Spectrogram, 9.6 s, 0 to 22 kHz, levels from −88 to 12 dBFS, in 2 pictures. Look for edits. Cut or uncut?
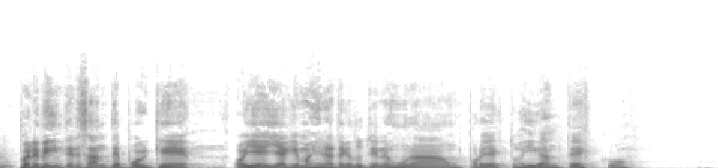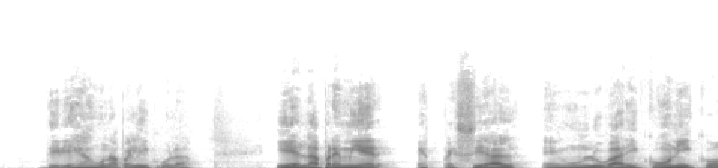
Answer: uncut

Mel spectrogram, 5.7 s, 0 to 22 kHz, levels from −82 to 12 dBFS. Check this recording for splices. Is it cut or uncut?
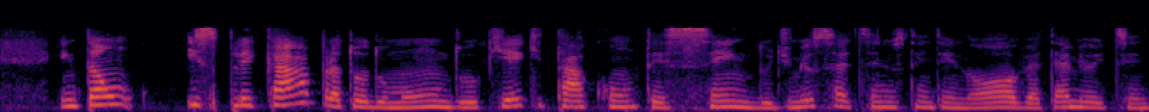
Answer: uncut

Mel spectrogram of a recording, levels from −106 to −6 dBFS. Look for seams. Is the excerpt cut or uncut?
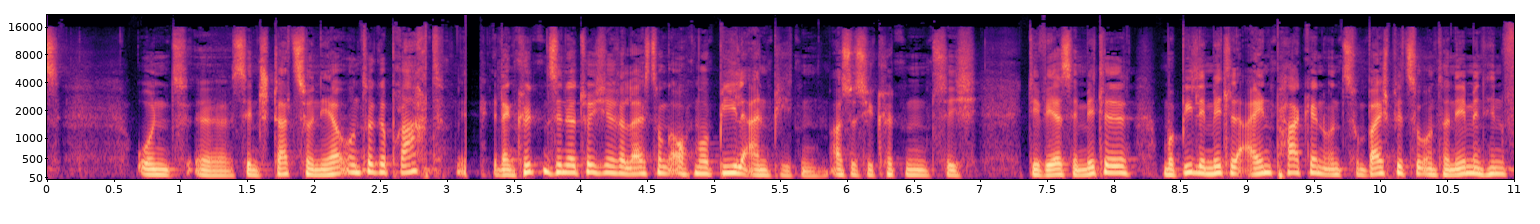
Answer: uncut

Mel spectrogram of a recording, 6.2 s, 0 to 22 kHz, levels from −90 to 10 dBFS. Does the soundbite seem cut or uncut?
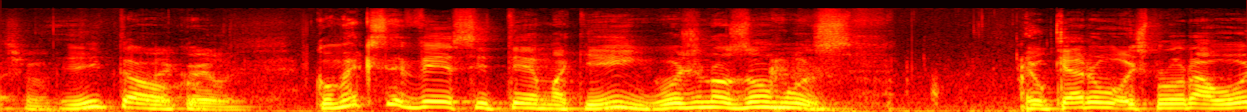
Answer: uncut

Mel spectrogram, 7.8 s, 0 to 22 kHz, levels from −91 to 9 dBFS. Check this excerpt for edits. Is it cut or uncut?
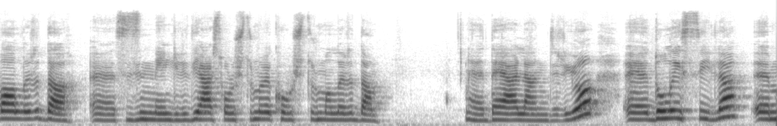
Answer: uncut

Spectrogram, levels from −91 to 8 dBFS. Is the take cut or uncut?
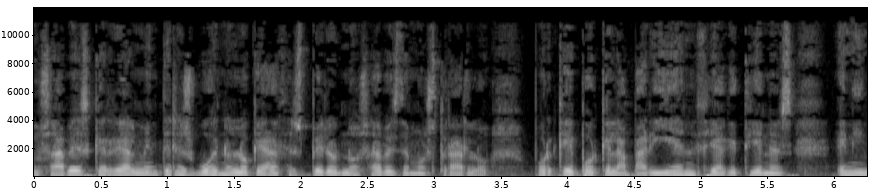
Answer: uncut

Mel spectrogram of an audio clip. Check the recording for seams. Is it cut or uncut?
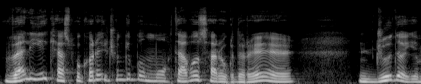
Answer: cut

